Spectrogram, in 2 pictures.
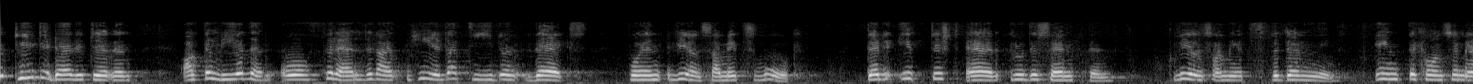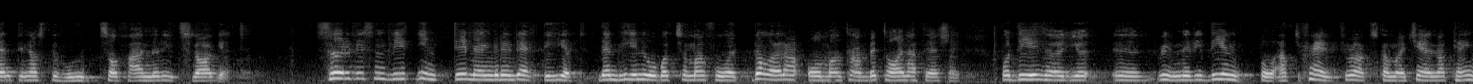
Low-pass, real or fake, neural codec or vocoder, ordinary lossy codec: none; fake; codec, 16 kHz, 1.1 kbps, Voila-Tokenizer; none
